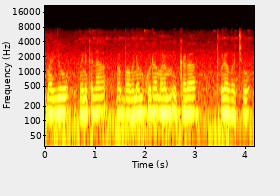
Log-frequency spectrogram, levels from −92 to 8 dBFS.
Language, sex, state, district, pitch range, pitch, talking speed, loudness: Telugu, male, Telangana, Hyderabad, 140-150 Hz, 145 Hz, 115 wpm, -12 LUFS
